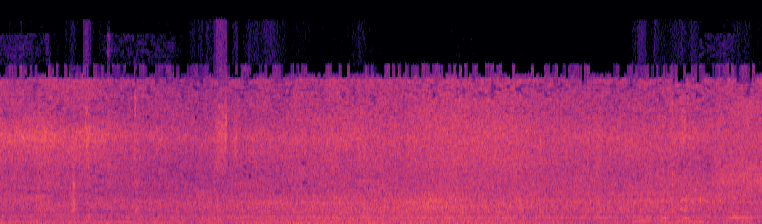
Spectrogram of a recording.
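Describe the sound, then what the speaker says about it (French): Ocean waves wash steadily onto a Sri Lankan beach, a continuous broad rush of surf with wind noise and no distinct breaks, close and fairly loud throughout. "Quelques vagues, juste de quoi bien s'amuser."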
